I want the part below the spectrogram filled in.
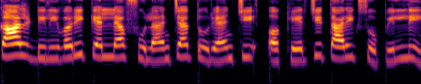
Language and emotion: Goan Konkani, neutral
